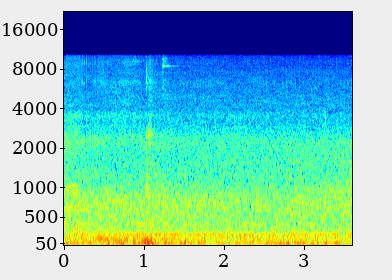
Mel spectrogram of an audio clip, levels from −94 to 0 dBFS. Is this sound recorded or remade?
recorded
